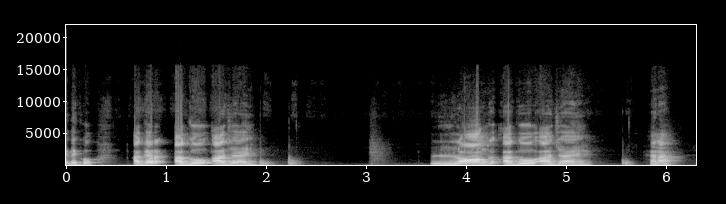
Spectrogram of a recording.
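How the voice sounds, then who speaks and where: A man teaching English grammar for exams. He asks his own questions, answers them step by step, and calls his students friends. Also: high voice. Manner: addresses students as friends and brother. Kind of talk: exam-prep grammar lesson.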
